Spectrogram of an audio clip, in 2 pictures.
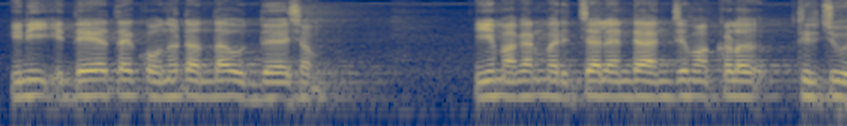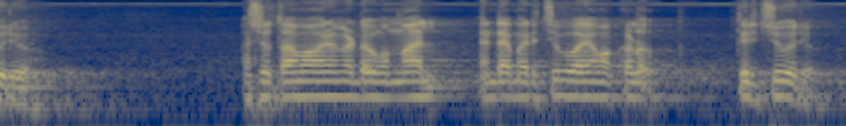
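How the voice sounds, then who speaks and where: A man's voice: fairly high pitch, flat delivery, quick pace, pauses often, a bit bright, big-room sound, close to an everyday voice. A man voicing a grieving, merciful queen who pleads for her sons' killer to be spared. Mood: pleading. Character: grieving noble queen, mother of slain sons, merciful.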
